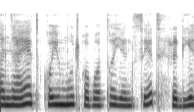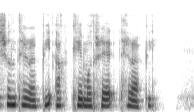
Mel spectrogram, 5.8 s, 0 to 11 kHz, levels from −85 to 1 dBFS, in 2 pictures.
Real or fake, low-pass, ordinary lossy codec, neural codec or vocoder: fake; 7.2 kHz; none; codec, 16 kHz, 4 kbps, FunCodec, trained on Chinese and English, 50 frames a second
